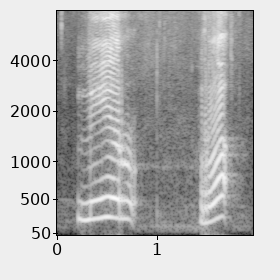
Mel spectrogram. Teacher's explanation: मीम को रॉ में मुदगम किया बगैर गुन्ना के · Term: इदगाम बिला गुन्ना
